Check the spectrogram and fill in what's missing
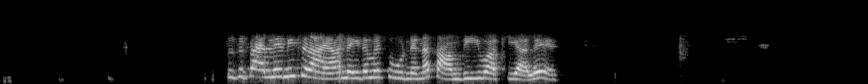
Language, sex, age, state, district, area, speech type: Dogri, female, 18-30, Jammu and Kashmir, Udhampur, rural, conversation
